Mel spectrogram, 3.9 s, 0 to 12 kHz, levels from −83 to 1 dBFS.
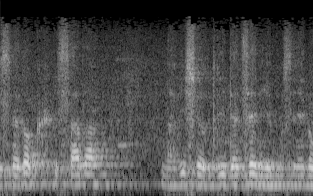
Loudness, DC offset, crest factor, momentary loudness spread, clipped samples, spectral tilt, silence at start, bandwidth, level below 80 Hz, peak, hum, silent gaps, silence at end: -22 LUFS; under 0.1%; 16 dB; 14 LU; under 0.1%; -5 dB/octave; 0 s; 9.6 kHz; -56 dBFS; -6 dBFS; none; none; 0 s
